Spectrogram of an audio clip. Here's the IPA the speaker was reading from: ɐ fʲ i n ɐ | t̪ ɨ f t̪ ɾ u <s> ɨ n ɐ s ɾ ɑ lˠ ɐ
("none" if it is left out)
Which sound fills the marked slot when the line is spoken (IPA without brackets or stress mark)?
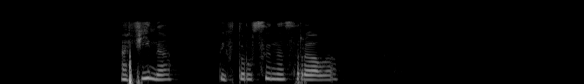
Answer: s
